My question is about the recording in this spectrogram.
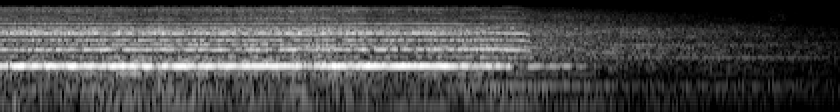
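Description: Choir and marching brass band holding the final chord of the piece. The chord cuts off about two and a half seconds in and dies away in the hall's echo.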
